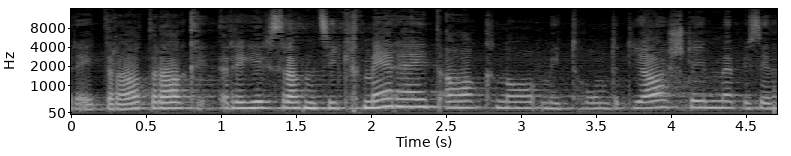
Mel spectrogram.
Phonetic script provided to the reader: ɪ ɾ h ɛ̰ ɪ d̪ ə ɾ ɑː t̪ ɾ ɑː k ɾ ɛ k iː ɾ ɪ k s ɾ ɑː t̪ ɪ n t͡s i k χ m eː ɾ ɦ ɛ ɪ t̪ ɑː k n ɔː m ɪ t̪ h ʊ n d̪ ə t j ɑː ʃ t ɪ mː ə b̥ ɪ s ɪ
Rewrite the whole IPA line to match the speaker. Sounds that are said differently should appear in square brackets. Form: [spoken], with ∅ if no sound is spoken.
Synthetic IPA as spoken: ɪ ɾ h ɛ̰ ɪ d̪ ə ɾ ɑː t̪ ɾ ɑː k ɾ ɛ [ɡ] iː ɾ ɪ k s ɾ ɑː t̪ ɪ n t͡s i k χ m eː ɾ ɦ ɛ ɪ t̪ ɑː k n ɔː m ɪ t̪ h ʊ n d̪ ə t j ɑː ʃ t ɪ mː ə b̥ ɪ s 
